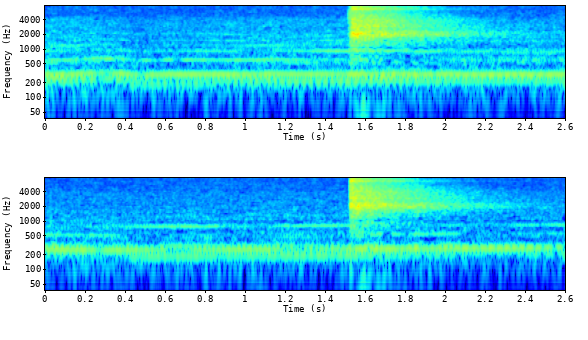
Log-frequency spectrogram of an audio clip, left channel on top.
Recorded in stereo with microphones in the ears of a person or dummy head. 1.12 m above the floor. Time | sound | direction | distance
1.5 | a finger snap | 85° right | 2.0 m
